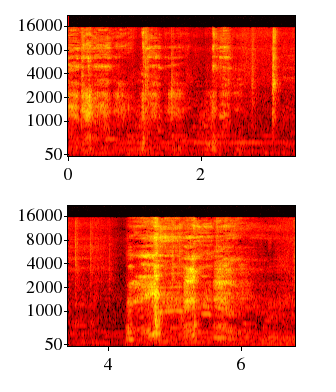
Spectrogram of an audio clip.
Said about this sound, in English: Oh yeah, let's have another cigarette. So we can cough.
